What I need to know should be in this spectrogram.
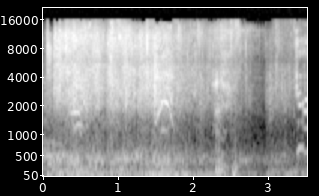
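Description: Weapon strikes slash and clang against a monster.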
